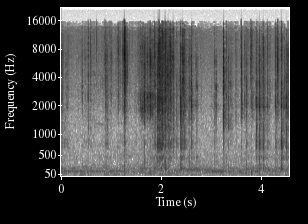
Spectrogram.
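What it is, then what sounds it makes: Bar soap being scraped and cut. A utility knife scrapes and cuts cubes off the surface of a solid, grid-scored brown bar of soap held in the hand. Bright, dry crackles and crisp clicks come in quick, irregular bursts, with a denser scraping rush in the middle. Each sound stops almost at once, with no ring.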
